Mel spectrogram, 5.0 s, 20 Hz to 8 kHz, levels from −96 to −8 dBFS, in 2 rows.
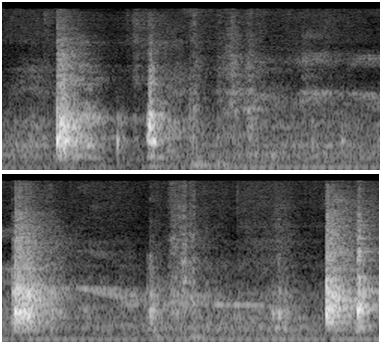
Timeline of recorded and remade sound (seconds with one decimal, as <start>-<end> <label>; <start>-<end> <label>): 0.0-0.5 recorded; 0.5-1.1 remade; 1.1-5.0 recorded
